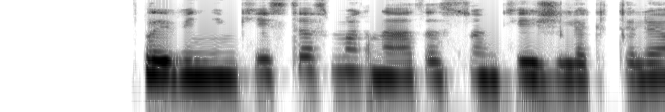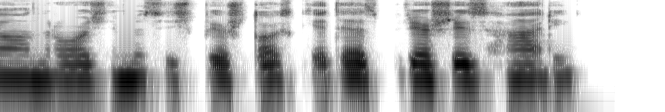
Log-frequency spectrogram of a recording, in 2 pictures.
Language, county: Lithuanian, Utena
